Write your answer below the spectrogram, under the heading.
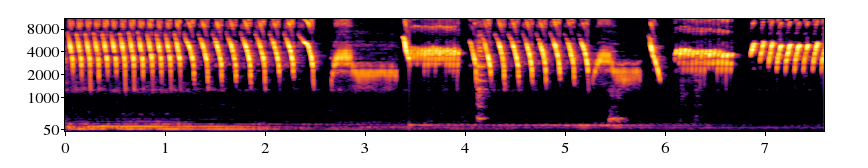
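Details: Caged canary with a sharp rolling cuit-cuit song for training and stimulating breeding birds; rapid repeated downslurred trills broken by short gaps, over a steady low hum.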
